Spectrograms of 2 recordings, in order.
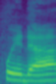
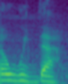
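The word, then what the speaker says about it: Ouidah: du mot ha disait wida nous sommes colonisés par eux on a gardé wida jusqu'à présent sinon le nom d'origine c'est peda cette foirêt elle est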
